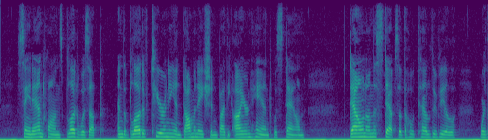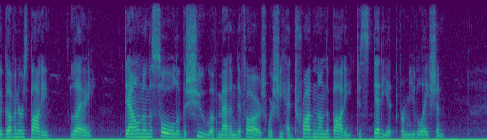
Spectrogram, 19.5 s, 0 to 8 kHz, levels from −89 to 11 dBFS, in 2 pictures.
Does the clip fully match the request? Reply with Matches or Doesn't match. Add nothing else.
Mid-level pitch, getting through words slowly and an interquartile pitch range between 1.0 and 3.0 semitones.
Doesn't match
